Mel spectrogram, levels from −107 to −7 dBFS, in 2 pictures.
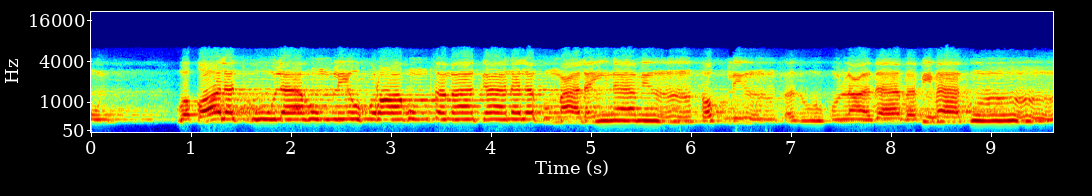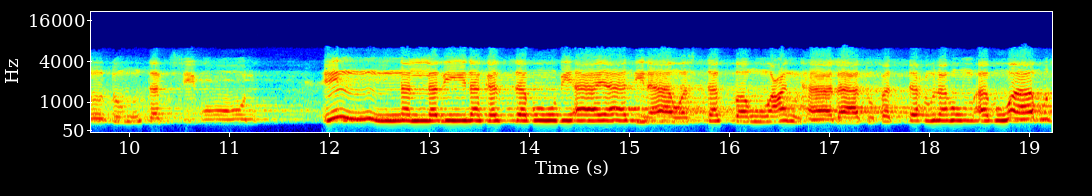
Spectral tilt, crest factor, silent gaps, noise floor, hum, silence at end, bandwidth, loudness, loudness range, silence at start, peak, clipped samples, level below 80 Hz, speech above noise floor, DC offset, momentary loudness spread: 3 dB/octave; 14 dB; none; -42 dBFS; none; 0 s; 6 kHz; -16 LUFS; 5 LU; 0 s; -2 dBFS; under 0.1%; -84 dBFS; 26 dB; under 0.1%; 12 LU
